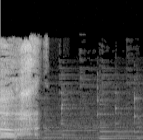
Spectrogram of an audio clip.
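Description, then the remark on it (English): A short, harsh cough bursts out, voiced like a woman's, then fades into quiet low room sound with a faint murmur afterward; it sounds like a performed imitation of Snow White coughing as the piece of poisoned apple stuck in her throat falls out, in a telling of the Snow White story. “The piece of poisoned apple that was stuck in Snow White's throat fell out, and she began to cough.”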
